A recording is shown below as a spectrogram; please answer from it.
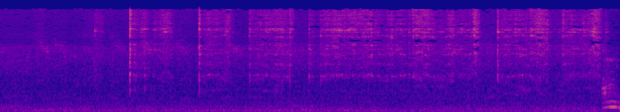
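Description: A steel spoon stirring food colouring into milk in a steel bowl, faint, with a few light clinks of the spoon against the bowl.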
